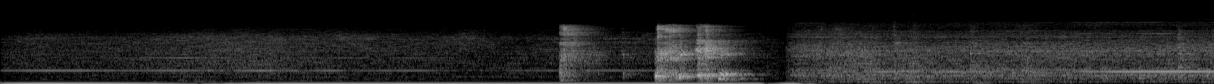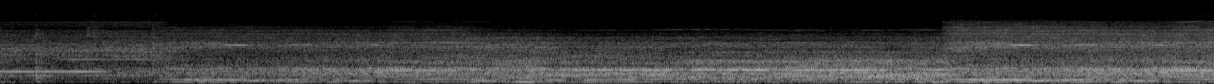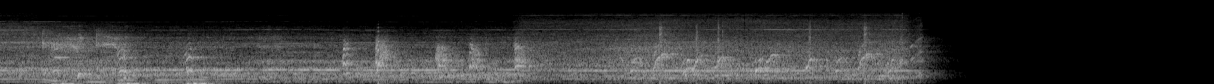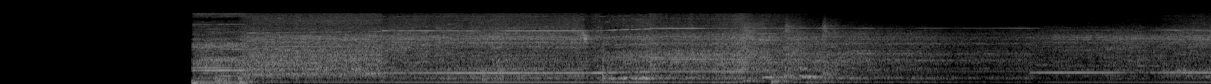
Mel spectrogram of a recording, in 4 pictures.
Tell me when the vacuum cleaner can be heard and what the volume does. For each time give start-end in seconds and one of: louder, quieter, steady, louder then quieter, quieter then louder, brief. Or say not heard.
0.0-33.5 louder
38.3-48.4 quieter.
